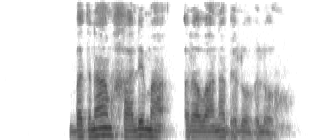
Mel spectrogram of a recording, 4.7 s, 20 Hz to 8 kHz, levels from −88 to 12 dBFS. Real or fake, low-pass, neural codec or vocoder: real; 7.2 kHz; none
